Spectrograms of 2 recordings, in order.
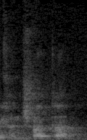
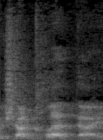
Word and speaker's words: chancleta: The morning canchota. Is that your pronunciation? The morning chancleta, yes.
